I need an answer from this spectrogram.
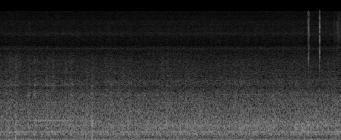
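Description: Train on the Ou Main Line, a steady low rumble with a faint humming tone. Two light clicks come near the end.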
